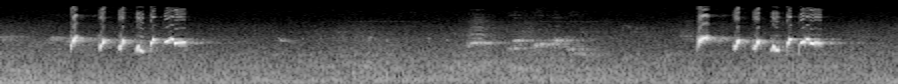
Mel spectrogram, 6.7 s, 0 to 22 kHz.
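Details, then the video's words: Red-whiskered bulbul singing a forest-style song of 8-9-10 notes, used to teach young birds: two bright whistled phrases of about six quick notes each, a fainter warble between them, over a steady background hiss. "Chào mao hót nhiều giọng chuẩn rừng âm 8-9-10 cực hay/Dùng luyện chim non học giọng chuẩn"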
